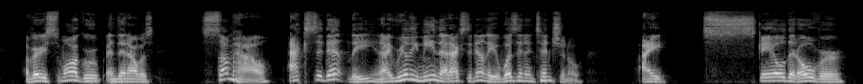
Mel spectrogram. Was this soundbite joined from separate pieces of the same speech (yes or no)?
no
